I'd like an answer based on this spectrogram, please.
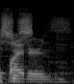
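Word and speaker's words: FighterZ: It's just Dragon Ball Fighters. It's just Dragon Ball. Dragon Ball Fighters. It's yes. Synonymous with FGC. The Z is not pronounced.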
